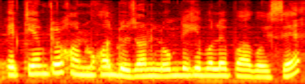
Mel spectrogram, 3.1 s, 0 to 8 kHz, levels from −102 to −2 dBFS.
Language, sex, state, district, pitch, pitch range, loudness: Assamese, female, Assam, Kamrup Metropolitan, 215 Hz, 195-240 Hz, -13 LUFS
